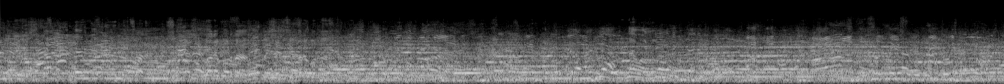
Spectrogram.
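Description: A man speaks with animation into a handheld microphone.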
